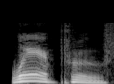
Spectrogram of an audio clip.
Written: wearproof

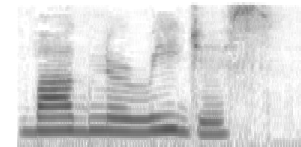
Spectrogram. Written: bognor regis

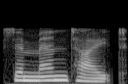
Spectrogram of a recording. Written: cementite

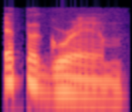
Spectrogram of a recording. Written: epigram

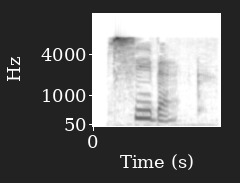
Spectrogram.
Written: seebeck

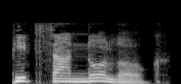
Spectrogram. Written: phitsanulok

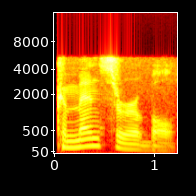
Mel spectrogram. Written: commensurable

